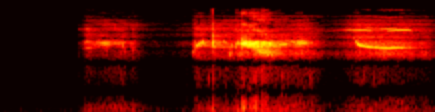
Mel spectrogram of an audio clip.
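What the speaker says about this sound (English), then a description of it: "Then he added the songs of the birds." Birds singing in three short bursts of bright chirping and warbling, clear and fairly close against near silence, with no voices.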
